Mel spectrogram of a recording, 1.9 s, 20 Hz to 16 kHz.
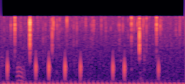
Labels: {"label": "biophony, knock croak", "recorder": "SoundTrap 300"}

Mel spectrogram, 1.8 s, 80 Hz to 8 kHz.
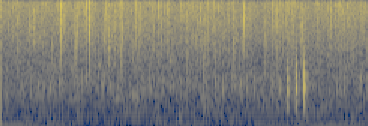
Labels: {"label": "biophony, damselfish", "recorder": "SoundTrap 500"}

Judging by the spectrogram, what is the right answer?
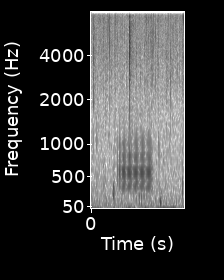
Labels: {"label": "biophony, croak", "recorder": "SoundTrap 500"}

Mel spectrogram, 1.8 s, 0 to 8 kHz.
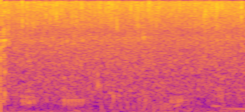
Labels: {"label": "biophony", "recorder": "SoundTrap 300"}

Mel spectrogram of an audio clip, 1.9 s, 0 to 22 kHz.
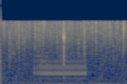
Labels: {"label": "biophony, croak", "recorder": "SoundTrap 500"}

